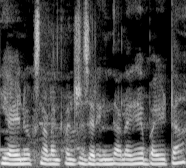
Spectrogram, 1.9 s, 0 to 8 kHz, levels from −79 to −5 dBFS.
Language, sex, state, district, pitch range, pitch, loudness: Telugu, female, Andhra Pradesh, Visakhapatnam, 215-225 Hz, 220 Hz, -14 LUFS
